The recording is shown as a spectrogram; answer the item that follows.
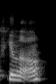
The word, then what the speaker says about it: Pilon: Kalayla Pilon, which is P-I-L-O-N. P as in pipe, I-L-O-N.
